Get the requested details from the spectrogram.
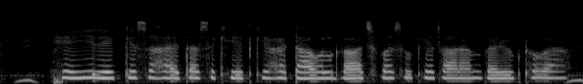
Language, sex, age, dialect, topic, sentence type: Magahi, female, 18-24, Central/Standard, banking, statement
